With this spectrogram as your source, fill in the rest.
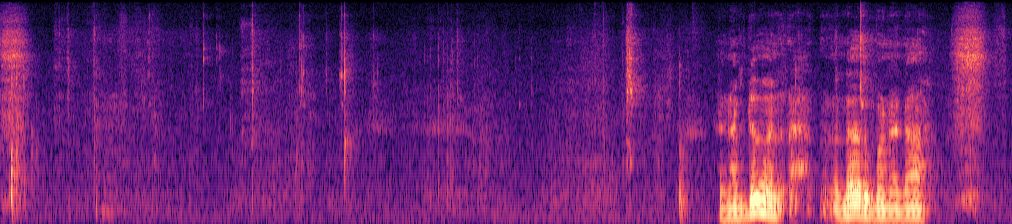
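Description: A knife shaves and scrapes wood in small, crisp strokes.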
